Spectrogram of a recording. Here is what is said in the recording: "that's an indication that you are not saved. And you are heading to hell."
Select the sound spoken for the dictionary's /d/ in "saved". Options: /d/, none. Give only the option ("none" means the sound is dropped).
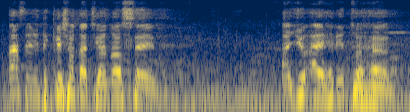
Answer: none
